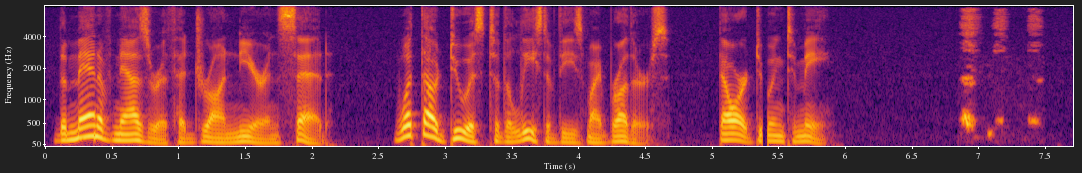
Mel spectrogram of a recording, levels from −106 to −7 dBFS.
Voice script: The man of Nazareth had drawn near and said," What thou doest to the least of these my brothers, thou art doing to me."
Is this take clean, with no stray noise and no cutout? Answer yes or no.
no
